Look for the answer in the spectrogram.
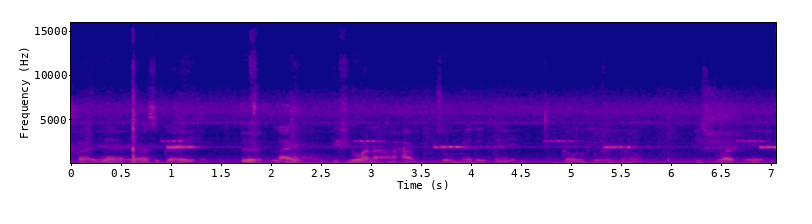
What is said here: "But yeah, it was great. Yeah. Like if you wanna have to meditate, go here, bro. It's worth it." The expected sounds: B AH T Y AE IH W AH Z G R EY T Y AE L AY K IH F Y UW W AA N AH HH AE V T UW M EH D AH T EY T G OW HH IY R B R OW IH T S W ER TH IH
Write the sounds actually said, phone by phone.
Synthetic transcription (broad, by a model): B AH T Y AE IH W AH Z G EY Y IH L AY K IH F Y UW W AA N AH HH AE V T UW M EH D AH T EY T G OW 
